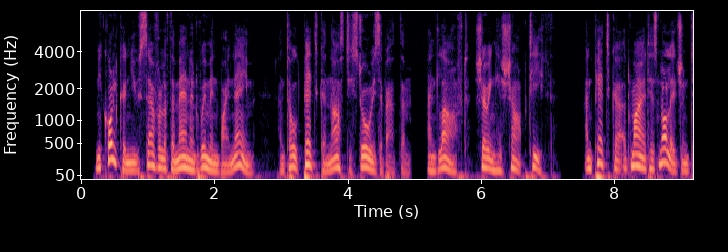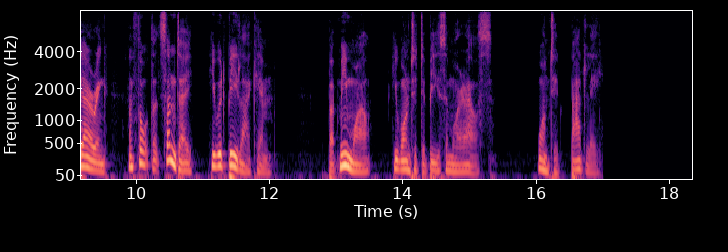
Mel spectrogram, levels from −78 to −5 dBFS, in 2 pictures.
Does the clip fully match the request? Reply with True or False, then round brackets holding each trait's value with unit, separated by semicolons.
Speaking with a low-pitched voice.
True (115 Hz)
